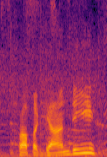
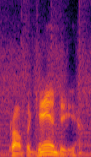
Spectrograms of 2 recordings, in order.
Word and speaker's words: Propagandhi: debate, but uh I think us Americans always pronounce it as propagandhi with the emphasis on the Gandhi part, but I've heard on podcasts that uh they actually the band members themselves pronounce it propagandi.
